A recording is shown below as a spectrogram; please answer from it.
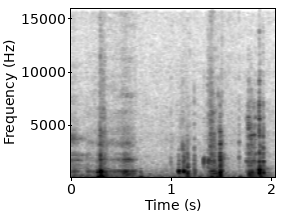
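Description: Faint scuffs and small clicks of a cardboard toy box being handled and turned over in the hands.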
